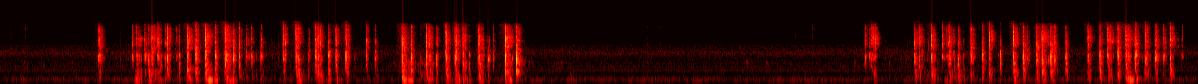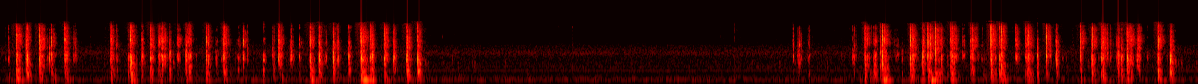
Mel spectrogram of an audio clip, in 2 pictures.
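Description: Computer keys clatter rapidly in short bursts of typing.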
